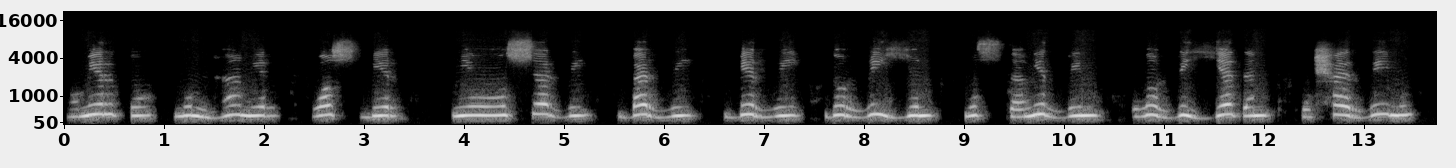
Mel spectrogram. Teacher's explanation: यानी पूरी मिसालों में जेर है, सब में रा बारीक होगा।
